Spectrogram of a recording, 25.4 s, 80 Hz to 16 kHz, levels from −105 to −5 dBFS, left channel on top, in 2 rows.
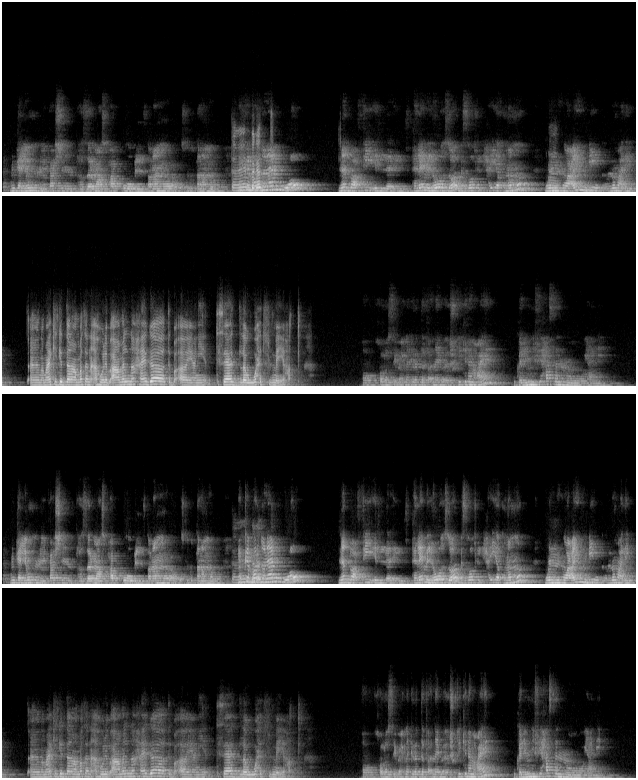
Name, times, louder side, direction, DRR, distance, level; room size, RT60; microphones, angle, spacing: voice 1, 0.1-4.3 4.7-5.9 6.7-10.4 10.8-12.6 19.9-22.4 22.9-24.6, right 2 dB, 60° right, 3 dB, 1.1 m, -33 dB
voice 2, 4.6-5.2 10.9-11.2 13.2-18.4, left 6 dB, 70° left, 13 dB, 0.4 m, -31 dB
8.3 x 5.1 x 3.5 m, 0.84 s
head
